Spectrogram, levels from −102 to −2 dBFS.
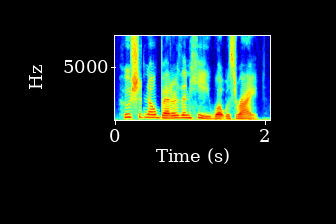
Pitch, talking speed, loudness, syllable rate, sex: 225 Hz, 260 wpm, -15 LUFS, 5.8 syllables/s, female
